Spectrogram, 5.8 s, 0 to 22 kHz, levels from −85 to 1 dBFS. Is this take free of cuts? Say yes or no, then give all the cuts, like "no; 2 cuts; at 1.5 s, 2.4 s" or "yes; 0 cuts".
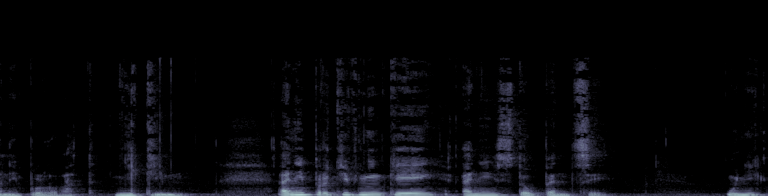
yes; 0 cuts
